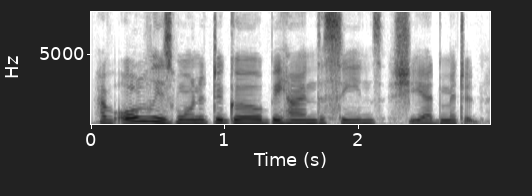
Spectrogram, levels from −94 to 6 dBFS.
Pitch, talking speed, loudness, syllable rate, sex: 200 Hz, 200 wpm, -15 LUFS, 6.1 syllables/s, female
